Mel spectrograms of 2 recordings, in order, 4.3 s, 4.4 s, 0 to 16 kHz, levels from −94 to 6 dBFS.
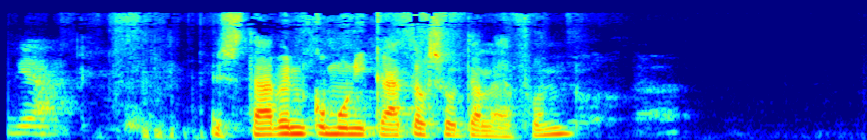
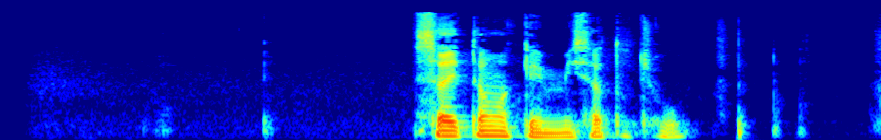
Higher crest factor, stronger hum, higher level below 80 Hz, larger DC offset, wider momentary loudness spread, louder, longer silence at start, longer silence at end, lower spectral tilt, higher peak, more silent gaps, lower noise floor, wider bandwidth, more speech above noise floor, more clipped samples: about the same, 20 dB vs 24 dB; neither; second, -58 dBFS vs -48 dBFS; neither; about the same, 23 LU vs 21 LU; about the same, -18 LUFS vs -18 LUFS; second, 0.05 s vs 2.1 s; first, 1.45 s vs 1 s; about the same, -5 dB/octave vs -6 dB/octave; about the same, 0 dBFS vs 0 dBFS; neither; about the same, -76 dBFS vs -78 dBFS; about the same, 11.5 kHz vs 11.5 kHz; about the same, 58 dB vs 59 dB; neither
